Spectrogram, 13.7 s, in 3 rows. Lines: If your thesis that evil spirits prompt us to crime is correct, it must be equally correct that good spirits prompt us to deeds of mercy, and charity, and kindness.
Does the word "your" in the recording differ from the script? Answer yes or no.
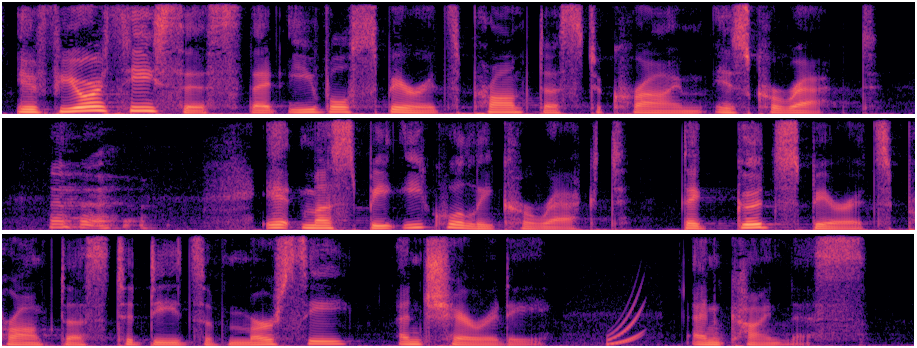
no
